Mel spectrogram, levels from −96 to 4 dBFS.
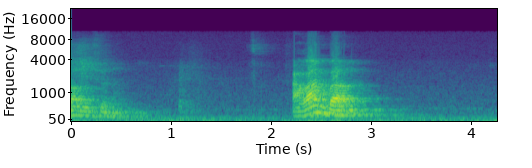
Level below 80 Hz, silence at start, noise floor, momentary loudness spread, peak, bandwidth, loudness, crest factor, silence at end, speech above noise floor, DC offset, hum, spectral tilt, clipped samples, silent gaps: -40 dBFS; 0 s; -39 dBFS; 25 LU; 0 dBFS; 10.5 kHz; -13 LUFS; 16 dB; 0 s; 27 dB; under 0.1%; none; -6.5 dB/octave; under 0.1%; none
